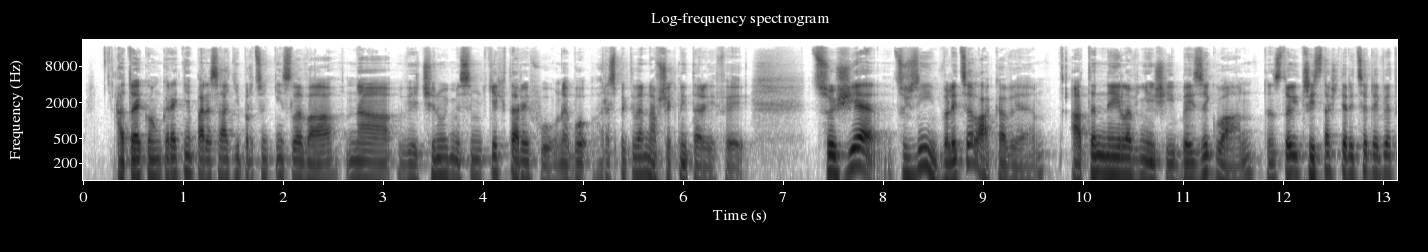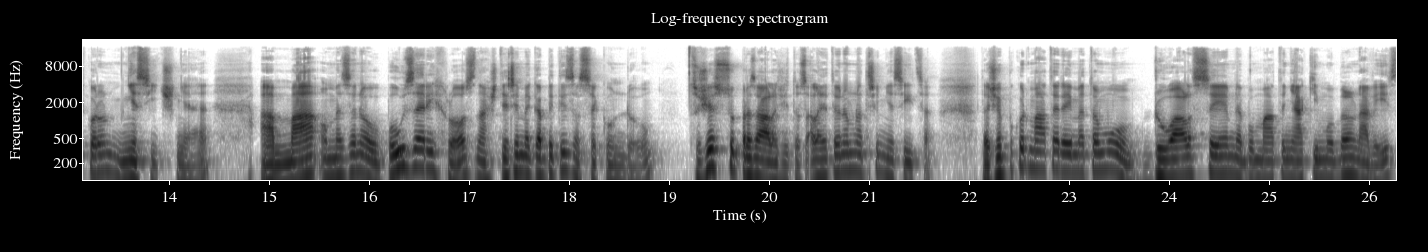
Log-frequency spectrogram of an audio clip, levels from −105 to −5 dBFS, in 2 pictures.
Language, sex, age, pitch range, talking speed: Czech, male, 30-49, 95-115 Hz, 145 wpm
